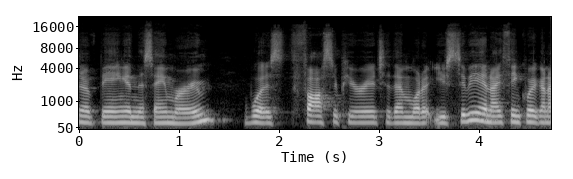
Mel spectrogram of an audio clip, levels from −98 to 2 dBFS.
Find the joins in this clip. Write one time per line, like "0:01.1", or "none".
0:01.5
